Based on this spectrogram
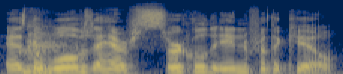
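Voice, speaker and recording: Woman game master running a tabletop session, casual and laughy, soft music under it. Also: mid-range voice, steady tone, normal speed. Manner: casual, laughs between rules calls.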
